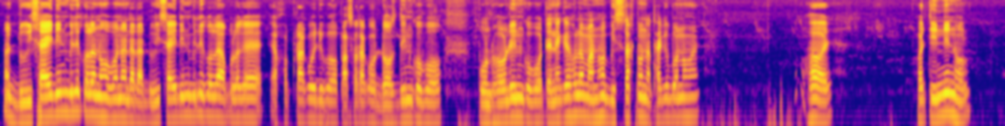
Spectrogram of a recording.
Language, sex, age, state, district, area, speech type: Assamese, male, 30-45, Assam, Golaghat, rural, spontaneous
